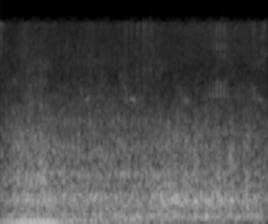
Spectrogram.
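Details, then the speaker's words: Tractor-trailer diesel started after a shop repair, which the driver suspects fixed a troublesome solenoid; key on, gauges cycle twice, started with no clutch. It catches and settles into a deep, steady rumble with some wind noise. Clean, healthy start. "I don't know, it's like, fuck, it sounds much better, you know, like there's more power. I don't know, it's like the engine starts from the first attempt, you"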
